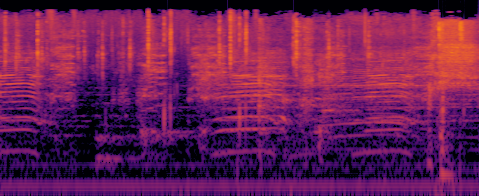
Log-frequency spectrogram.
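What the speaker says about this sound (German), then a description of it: "Da, Kuh im Weg." A cow in the video game Lumberjack's Dynasty moos repeatedly in long, drawn-out lowing calls, close and clear over a steady low background hum.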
